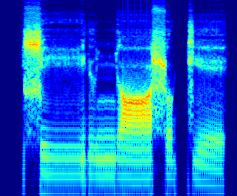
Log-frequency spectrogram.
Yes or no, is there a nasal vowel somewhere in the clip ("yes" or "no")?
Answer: no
